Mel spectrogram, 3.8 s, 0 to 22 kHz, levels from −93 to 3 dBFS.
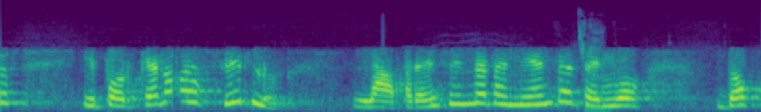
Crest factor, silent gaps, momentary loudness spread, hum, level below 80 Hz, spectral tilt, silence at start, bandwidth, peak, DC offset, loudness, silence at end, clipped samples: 16 dB; none; 11 LU; none; -62 dBFS; -6.5 dB/octave; 0 s; 7.6 kHz; 0 dBFS; under 0.1%; -16 LUFS; 0 s; under 0.1%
